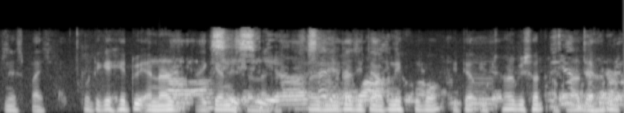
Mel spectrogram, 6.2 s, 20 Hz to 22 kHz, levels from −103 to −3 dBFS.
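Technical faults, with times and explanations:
0.02–1.19 s and 2.42–6.24 s, echo leak: a delayed copy of the speech trails the original by about 0.26 s, roughly 20 dB down at first, then much stronger at about 10 dB down. This is likely loudspeaker pickup the far-end echo canceller failed to remove. On a spectrogram it appears as faint duplicated harmonic striations shifted right, below the 8 kHz ceiling of the Opus call path.
0.69–6.24 s, speech suppressed in double talk: the main voice repeatedly dips, at its deepest by about 15 dB, and loses upper-frequency detail while the echo overlaps it. The likely cause is the echo canceller attenuating both signals when it cannot separate them. The waveform envelope shows sudden sags, and the spectrogram thins above the lower harmonics.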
